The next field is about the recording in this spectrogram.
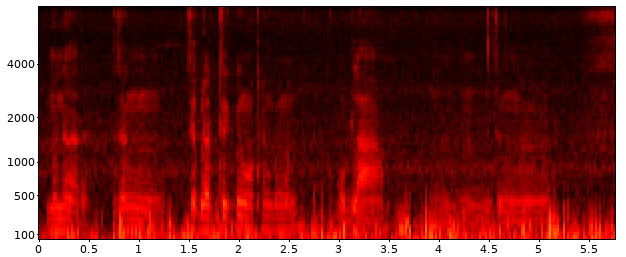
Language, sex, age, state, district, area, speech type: Bodo, male, 30-45, Assam, Goalpara, rural, spontaneous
